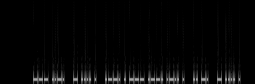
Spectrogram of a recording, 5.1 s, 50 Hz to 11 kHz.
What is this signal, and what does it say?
Morse code, heard as a keyed tone, about 44 wpm, 700 Hz. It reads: OF THE PEOPLE IN THE
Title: Sets of 5 Words Encore 45wpm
